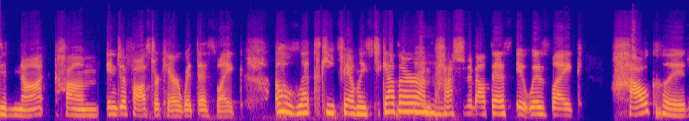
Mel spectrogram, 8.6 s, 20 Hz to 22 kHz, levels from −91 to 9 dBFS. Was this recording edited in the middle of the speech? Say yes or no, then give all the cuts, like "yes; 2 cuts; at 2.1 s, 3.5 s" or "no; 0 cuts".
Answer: yes; 1 cut; at 1.2 s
